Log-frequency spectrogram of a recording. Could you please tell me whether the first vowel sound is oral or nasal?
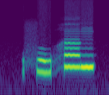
oral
